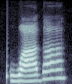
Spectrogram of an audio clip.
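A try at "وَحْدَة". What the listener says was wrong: But this first part of the word you say is not quite the right. Why it says wada is wa. Where's the he? The sounds of he. Do you see wahda?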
